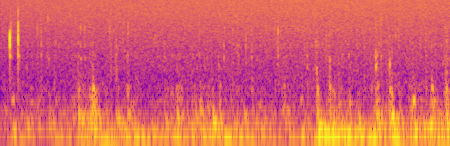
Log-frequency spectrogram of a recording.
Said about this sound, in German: Es rauscht, es gurgelt, es knackt. Manchmal hört es sich wie Popcorn an, dabei transportiert hier nur eine Waldkiefer gerade Wasser durch ihre Leitbündel, von den Wurzeln in die Blätter.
